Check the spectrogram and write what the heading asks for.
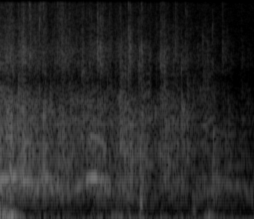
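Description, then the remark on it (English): An audience applauds for the Lord, a dense, steady wash of many hands clapping at once, fairly quiet and sustained throughout with no voices standing out. “Somebody give the Lord a big clap.”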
